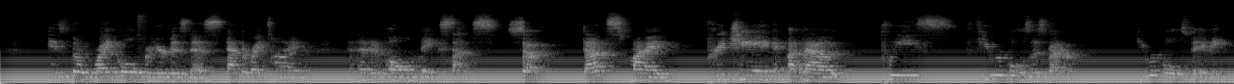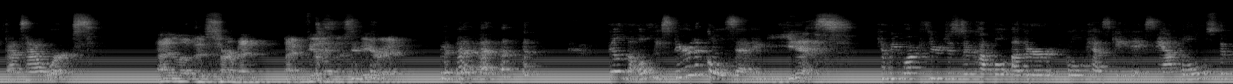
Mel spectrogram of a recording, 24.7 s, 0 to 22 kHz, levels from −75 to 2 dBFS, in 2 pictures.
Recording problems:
off-mic speech; far
room echo; slight; dies away in 0.4 s
squashed, flat; somewhat
electrical hum; loud; throughout; 60 Hz, 3 dB below the speech
uneven, jittery; strongly; from 2 to 24 s

